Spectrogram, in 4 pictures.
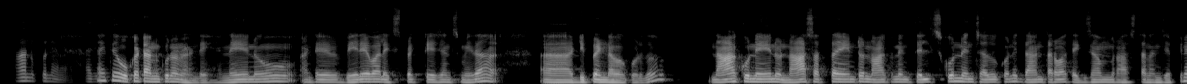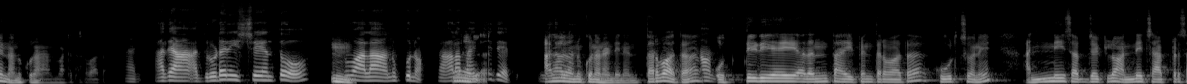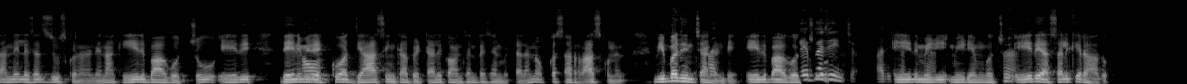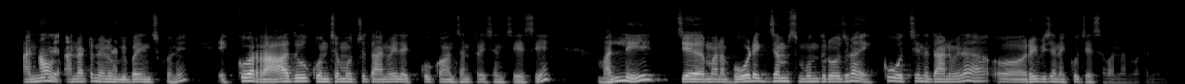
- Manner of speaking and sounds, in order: in English: "ఎక్స్‌పెక్టేషన్స్"; in English: "డిపెండ్"; other background noise; in English: "ఎక్సామ్"; in English: "చాప్టర్స్"; in English: "లెసన్స్"; in English: "కాన్సన్‌ట్రేషన్"; in English: "మిడి మీడియంగా"; in English: "కాన్సన్‌ట్రేషన్"; in English: "బోర్డ్ ఎగ్జామ్స్"; in English: "రివిజన్"
- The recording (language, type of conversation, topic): Telugu, podcast, థెరపీ గురించి మీ అభిప్రాయం ఏమిటి?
